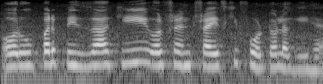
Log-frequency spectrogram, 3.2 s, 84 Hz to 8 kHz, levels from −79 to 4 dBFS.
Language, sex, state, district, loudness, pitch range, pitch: Hindi, female, Haryana, Charkhi Dadri, -17 LUFS, 220-245 Hz, 235 Hz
